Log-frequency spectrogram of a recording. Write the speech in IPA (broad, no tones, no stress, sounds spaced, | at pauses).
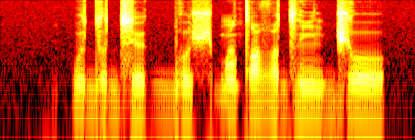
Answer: k͡p u d o d͡z ø ɡ͡b o ʃ ɓ ɛ̃ tˤ æ ðˤ ɵ d͡z ĩ d d͡ʒ o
